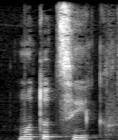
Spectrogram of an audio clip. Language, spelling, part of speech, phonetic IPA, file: Ukrainian, мотоцикл, noun, [mɔtɔˈt͡sɪkɫ], Uk-мотоцикл.ogg
- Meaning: motorcycle, motorbike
